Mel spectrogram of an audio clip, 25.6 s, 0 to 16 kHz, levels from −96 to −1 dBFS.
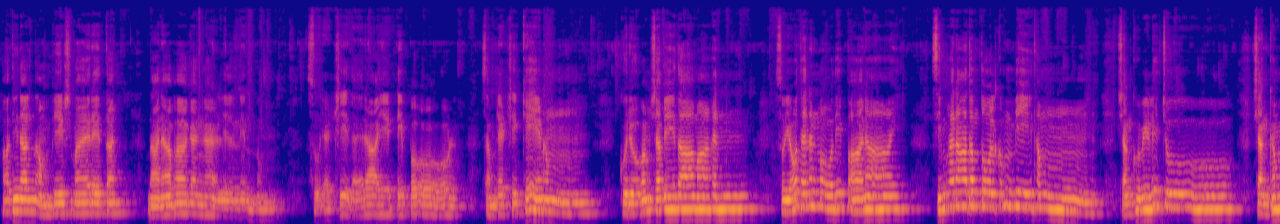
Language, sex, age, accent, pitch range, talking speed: Malayalam, male, 50-69, native, 120-175 Hz, 30 wpm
